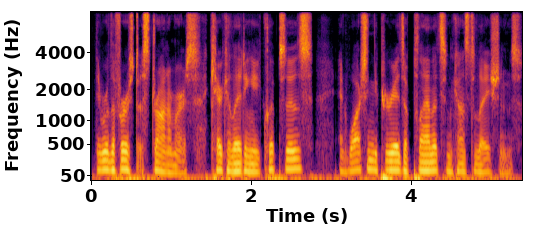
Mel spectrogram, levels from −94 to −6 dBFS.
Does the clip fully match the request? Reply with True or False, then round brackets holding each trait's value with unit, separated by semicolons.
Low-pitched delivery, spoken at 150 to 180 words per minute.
True (105 Hz; 165 wpm)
